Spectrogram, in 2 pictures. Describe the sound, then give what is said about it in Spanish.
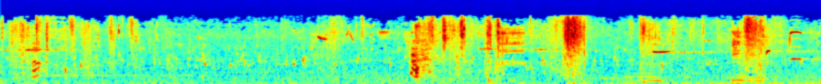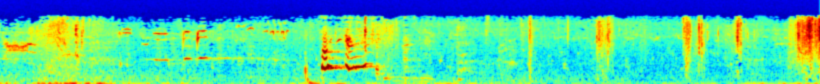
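The dog accompanying Stewart moves about outside the house, with scattered rustling and shuffling bursts at a fairly low level, while muffled voices murmur faintly in the background. “de la casa, Stewart ronda acompañado de su perro.”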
